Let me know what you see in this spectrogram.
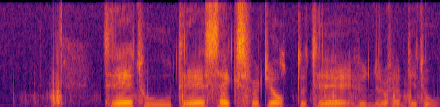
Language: Norwegian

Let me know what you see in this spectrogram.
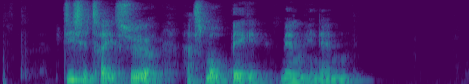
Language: Danish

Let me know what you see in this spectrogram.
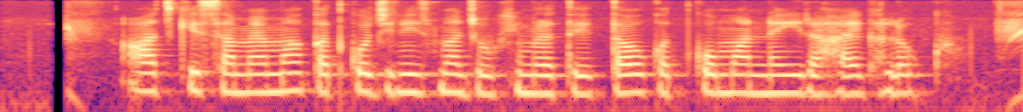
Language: Chhattisgarhi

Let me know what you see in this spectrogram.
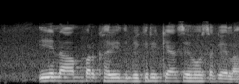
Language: Bhojpuri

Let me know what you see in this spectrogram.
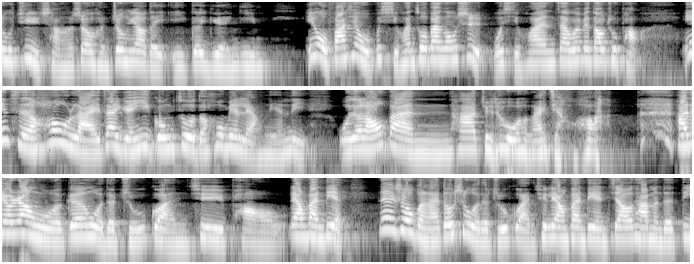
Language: Chinese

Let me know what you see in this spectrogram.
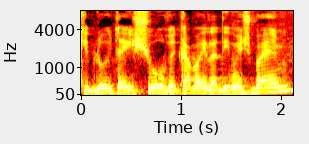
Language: Hebrew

